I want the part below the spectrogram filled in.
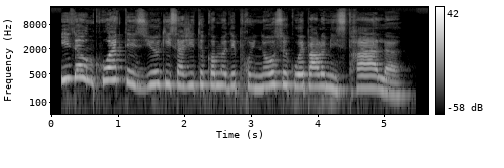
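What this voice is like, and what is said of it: Strong southern French accent. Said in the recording (French): “avec un fort accent du midi”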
